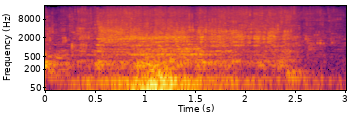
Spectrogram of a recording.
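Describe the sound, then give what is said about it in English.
A toilet flushes with a loud rushing whoosh of water that swells within the first second, then settles into a steady draining gurgle that slowly fades. “Let's see if this thing can get flushed.”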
